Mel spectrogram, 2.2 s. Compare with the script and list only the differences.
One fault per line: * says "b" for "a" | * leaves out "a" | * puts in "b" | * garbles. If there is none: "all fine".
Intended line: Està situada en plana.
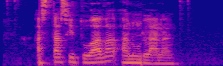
all fine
